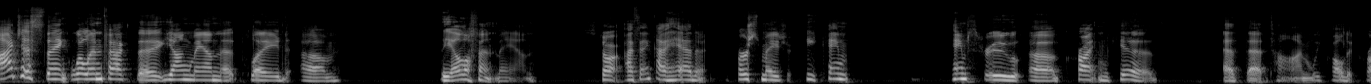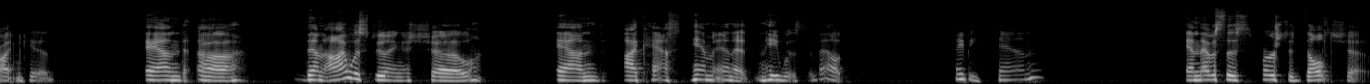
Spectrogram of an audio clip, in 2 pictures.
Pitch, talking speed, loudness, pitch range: 195 Hz, 140 wpm, -27 LUFS, 165-215 Hz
